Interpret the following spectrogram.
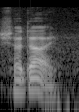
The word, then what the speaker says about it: Shaddai: Strong's reference H7706 is pronounced Shaddai.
